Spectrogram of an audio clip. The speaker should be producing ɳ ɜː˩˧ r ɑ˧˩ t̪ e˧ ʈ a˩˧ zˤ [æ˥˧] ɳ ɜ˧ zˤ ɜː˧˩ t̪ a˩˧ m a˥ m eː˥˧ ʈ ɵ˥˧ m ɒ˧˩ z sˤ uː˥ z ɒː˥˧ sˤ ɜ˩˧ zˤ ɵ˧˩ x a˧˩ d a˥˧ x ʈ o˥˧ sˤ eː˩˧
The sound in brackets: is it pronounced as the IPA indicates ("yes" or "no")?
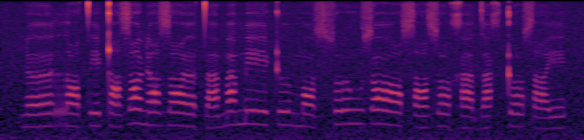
no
